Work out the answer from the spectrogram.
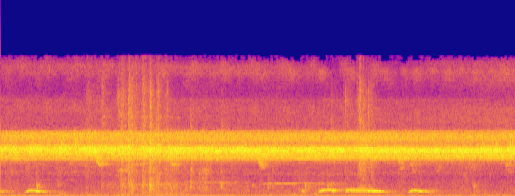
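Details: Spotted dove kept at a bird farm in Ba Vì, Hanoi, northern Vietnam, cooing in the morning: three separate low, hollow coo phrases, each a short slurred note. A loud, steady cricket chorus fills the background throughout.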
